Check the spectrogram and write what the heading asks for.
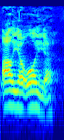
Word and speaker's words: aglio e olio: Being New Jersey Neapolitans, we of course do not pronounce it aglio e olio. We say aglio olio.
